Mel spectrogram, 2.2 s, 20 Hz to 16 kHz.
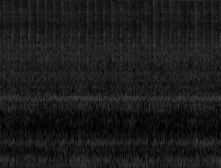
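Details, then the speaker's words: Arriflex ACL camera body running on an electric motor that is practically silent: fine steady mechanical whirring chatter from the worn camera body, magazine and axle coupler; better servicing could lower it about 5 dB. "it's not the motor's fault because the motor doesn't generate the noise the camera does and I can't do anything about it."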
